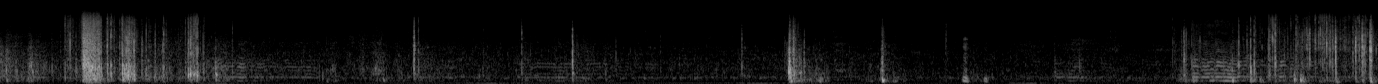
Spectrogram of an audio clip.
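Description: A flying insect buzzing on and off with a wavering drone, over sharp crackles and rustles from a stiff sheet of fresh birch bark being handled. The loudest crackles come about a second in and again past the middle, and the rustling picks up near the end.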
